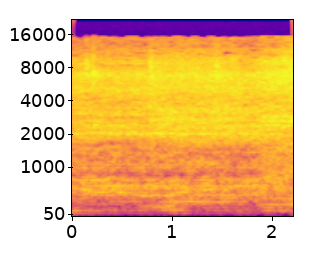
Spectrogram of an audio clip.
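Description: Industrial sewing machines running together in a garment workshop, a steady mechanical whirr with a low hum underneath.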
